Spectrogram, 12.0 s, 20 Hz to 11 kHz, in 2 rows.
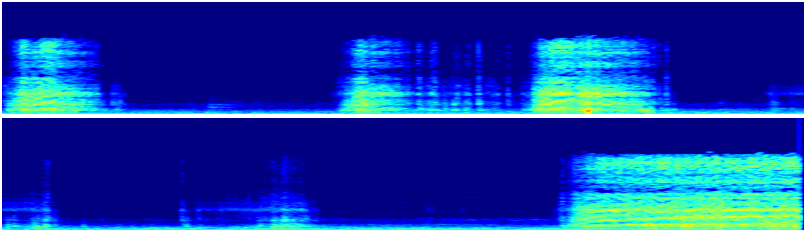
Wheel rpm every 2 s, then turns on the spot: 20, 20, 10, 0, 0, 110.
none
